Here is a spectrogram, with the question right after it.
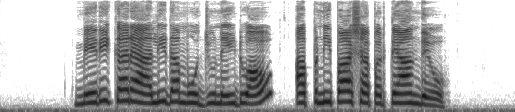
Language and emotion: Dogri, angry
